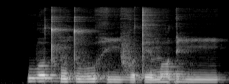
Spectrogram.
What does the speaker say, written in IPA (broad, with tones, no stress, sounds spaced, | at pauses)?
w o˦ tʰ ũ˨ t uː˨˦ h iː˨ v ʊ˨ t ɪ˨˦ m o˦ ɗ iː˨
